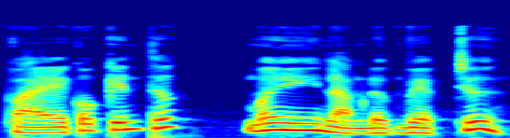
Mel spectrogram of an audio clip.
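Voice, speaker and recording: A man voicing a gruff older brother who coaxes his younger sibling in a low, subdued voice, read as part of a story. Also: big pitch swings, normal speed, mellow, natural voice. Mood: coaxing.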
